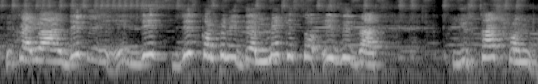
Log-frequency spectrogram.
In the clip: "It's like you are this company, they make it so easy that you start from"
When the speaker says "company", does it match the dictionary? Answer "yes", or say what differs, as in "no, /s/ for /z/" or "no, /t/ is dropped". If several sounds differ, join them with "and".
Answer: yes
